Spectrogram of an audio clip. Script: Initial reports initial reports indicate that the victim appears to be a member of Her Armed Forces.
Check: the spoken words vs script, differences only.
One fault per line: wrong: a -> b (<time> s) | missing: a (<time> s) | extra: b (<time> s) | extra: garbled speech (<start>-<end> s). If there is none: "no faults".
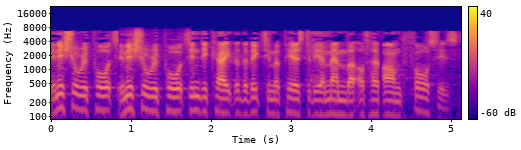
no faults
